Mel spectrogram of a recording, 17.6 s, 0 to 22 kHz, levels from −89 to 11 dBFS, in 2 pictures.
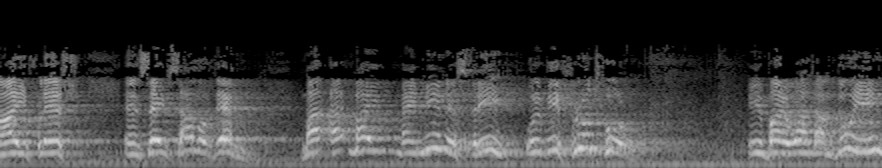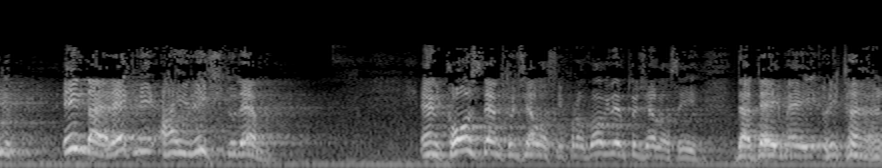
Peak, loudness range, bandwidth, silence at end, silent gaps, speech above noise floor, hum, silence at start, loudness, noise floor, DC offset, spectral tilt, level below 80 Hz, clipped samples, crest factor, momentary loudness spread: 0 dBFS; 4 LU; 8.2 kHz; 0 s; none; 27 dB; none; 0 s; -16 LUFS; -43 dBFS; under 0.1%; -5 dB/octave; -44 dBFS; under 0.1%; 16 dB; 14 LU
